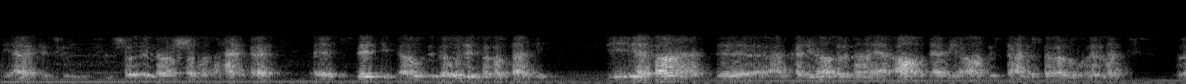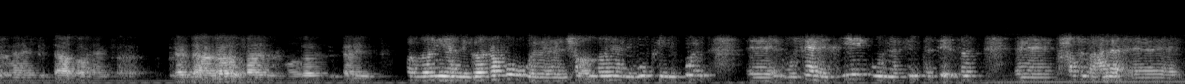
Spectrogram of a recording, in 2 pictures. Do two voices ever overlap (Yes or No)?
No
